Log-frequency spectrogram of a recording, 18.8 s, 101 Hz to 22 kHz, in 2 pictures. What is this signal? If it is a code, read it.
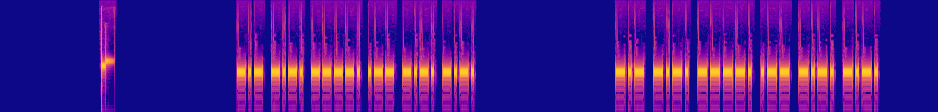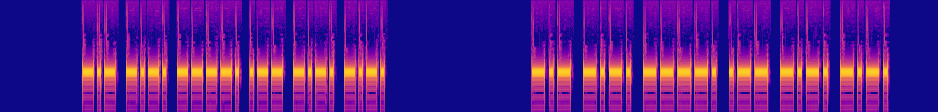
Morse code, heard as a keyed tone, about 34 wpm, 700 Hz. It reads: KC9WCC KC9WCC KC9WCC KC9WCC
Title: Speed Racing - USA 2x3 Call Signs 28wpm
